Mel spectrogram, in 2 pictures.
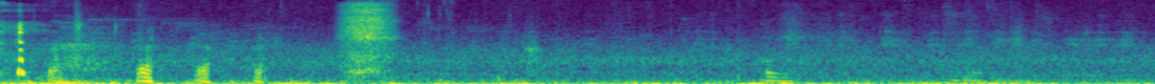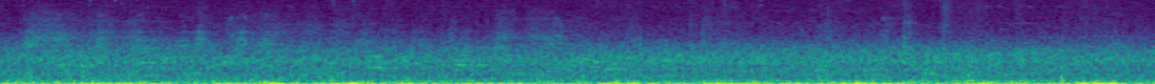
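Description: Ducks quack a few times early on, short nasal calls against a steady outdoor background of rustling and low wind, with a sharp bright chirp near the start.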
